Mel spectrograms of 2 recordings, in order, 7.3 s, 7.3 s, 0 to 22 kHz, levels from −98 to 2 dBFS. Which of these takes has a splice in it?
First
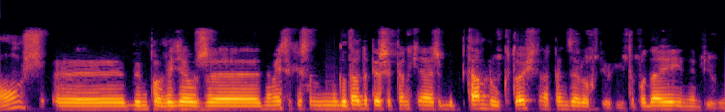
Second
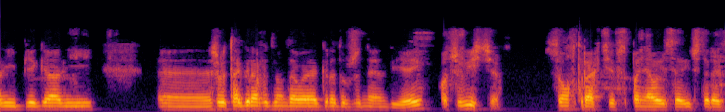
first; 1 cut; at 4.6 s

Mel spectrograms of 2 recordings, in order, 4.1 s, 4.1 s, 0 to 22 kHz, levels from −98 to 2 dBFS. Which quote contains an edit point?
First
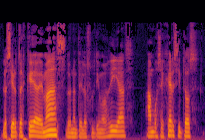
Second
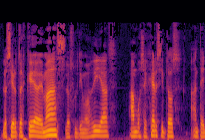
second; 1 cut; at 1.3 s

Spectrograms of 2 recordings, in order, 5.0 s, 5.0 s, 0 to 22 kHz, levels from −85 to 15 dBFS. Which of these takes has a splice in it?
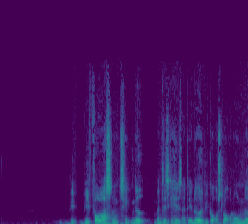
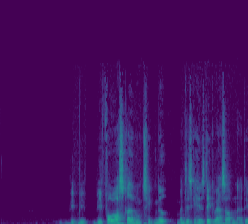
first; 3 cuts; at 1.5 s, 2.2 s, 3.6 s

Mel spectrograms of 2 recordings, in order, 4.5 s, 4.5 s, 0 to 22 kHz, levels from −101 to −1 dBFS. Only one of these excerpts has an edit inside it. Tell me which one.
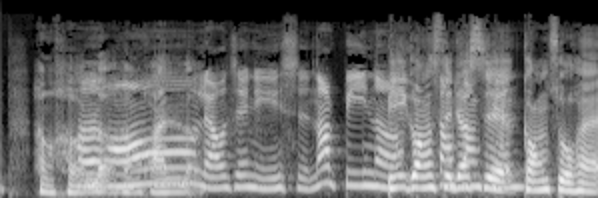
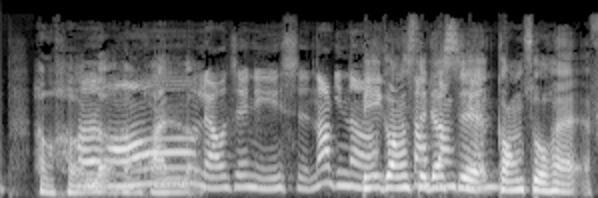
second; 1 cut; at 2.5 s

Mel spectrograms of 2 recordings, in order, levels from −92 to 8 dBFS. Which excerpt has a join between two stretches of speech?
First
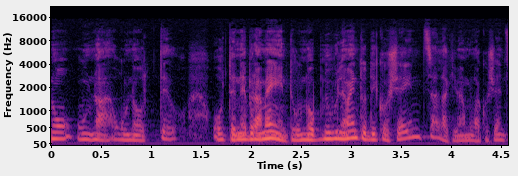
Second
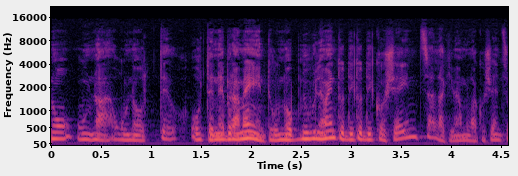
second; 2 cuts; at 1.3 s, 3.0 s

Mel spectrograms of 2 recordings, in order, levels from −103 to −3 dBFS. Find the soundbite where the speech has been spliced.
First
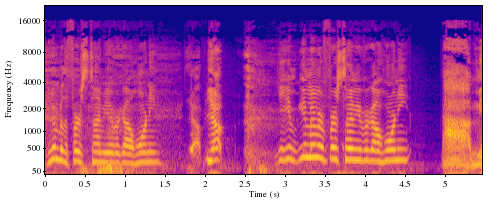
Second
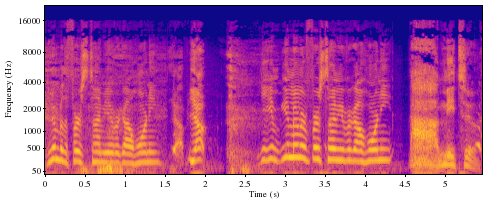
second; 2 cuts; at 1.5 s, 4.4 s

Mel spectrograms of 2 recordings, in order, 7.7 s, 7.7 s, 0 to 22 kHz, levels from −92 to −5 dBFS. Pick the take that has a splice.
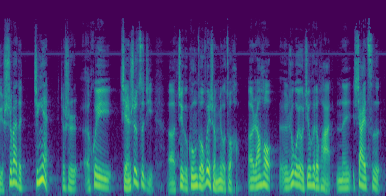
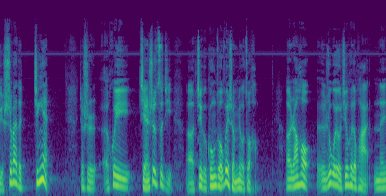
first; 2 cuts; at 1.1 s, 4.9 s

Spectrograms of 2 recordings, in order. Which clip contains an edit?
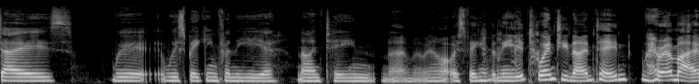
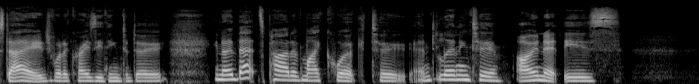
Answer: second; 3 cuts; at 1.3 s, 4.3 s, 5.1 s

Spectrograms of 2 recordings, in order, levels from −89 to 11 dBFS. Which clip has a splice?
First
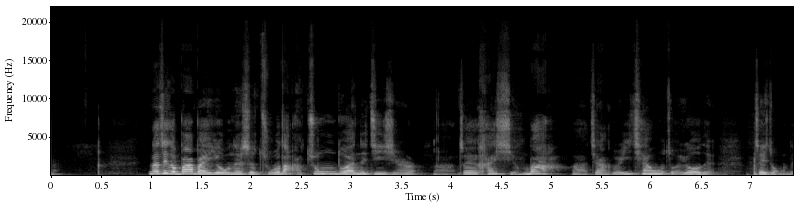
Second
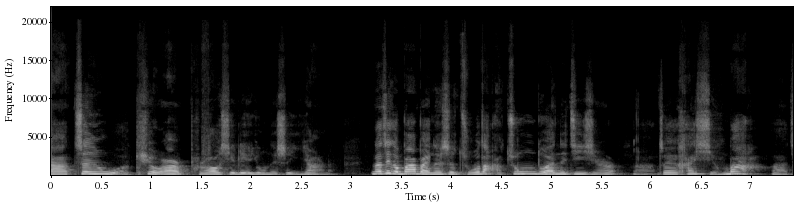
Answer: second; 2 cuts; at 2.9 s, 3.8 s

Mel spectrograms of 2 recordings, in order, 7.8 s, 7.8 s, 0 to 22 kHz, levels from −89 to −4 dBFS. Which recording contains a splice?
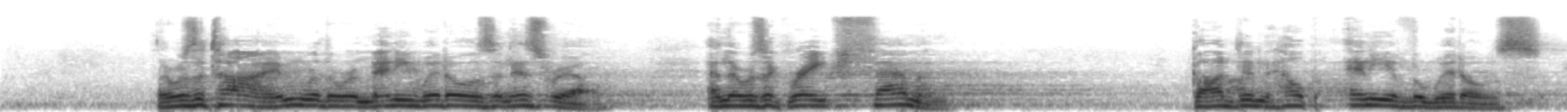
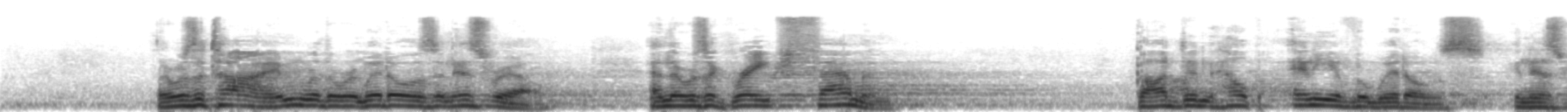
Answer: second; 1 cut; at 1.8 s

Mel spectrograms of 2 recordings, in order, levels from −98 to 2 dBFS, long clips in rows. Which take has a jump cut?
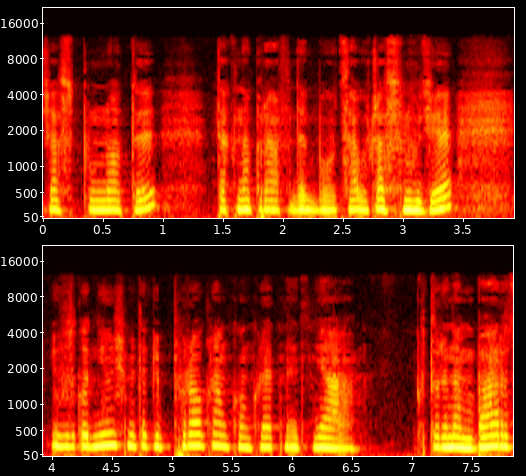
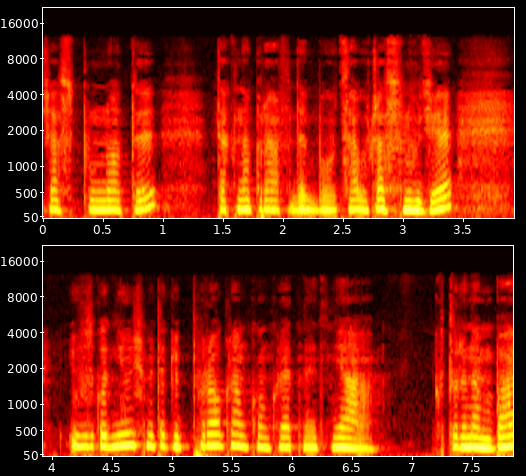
first; 1 cut; at 3.9 s

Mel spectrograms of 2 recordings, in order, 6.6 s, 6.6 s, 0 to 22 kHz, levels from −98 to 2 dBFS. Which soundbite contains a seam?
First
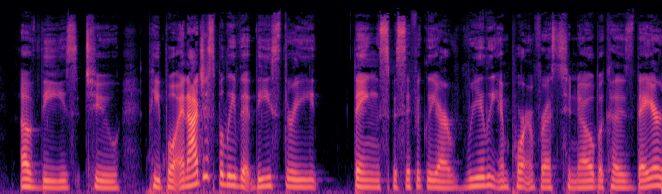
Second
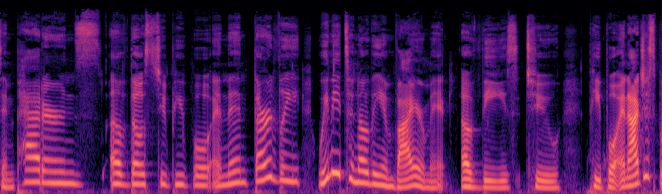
second; 2 cuts; at 3.1 s, 4.6 s

